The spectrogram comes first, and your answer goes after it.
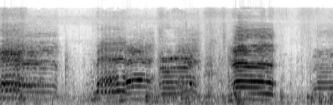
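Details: Domestic sheep being fed dry feed together with children, several animals bleating in tremulous, harmonic calls of about a second each, repeated with short gaps.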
